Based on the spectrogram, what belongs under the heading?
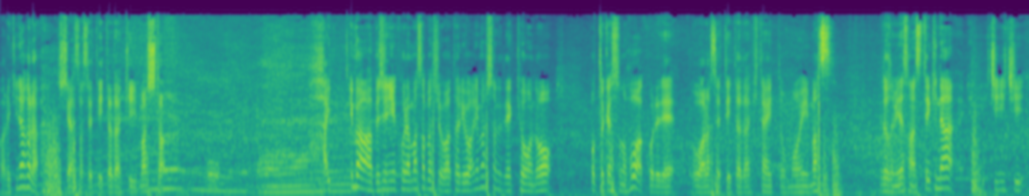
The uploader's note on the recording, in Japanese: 歩きながらラジオ配信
